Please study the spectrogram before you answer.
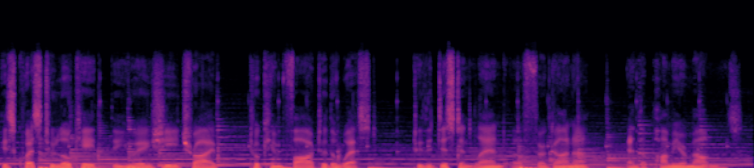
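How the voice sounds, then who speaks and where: A man's voice: mid-range voice, moderate pace. A man reading a formal, stately mission briefing for a strategy game, with music playing behind him. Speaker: game narrator. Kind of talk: scripted mission briefing narration.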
